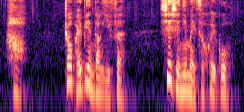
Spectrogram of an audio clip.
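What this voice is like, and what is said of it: Cheerful bright voice. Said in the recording (Chinese): “他用开朗的声音说道”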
